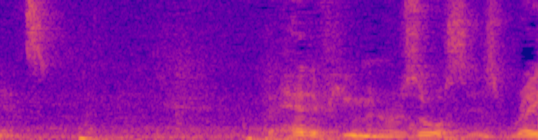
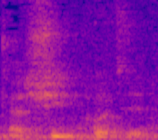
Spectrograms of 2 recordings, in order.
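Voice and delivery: ordinary delivery

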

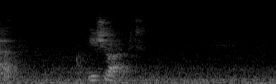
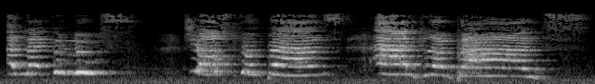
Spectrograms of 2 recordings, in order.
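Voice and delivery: high, loud, stretched chanting; rowdy boasting; 7 semitones higher, 8 dB louder, slower than usual. Acted. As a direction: build to a roared party chant. Bragging lad builds to chant.

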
